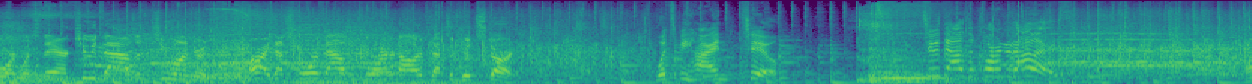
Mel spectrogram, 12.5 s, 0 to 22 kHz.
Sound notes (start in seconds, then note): 5.3 applause; 9.4 applause and cheering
